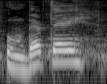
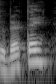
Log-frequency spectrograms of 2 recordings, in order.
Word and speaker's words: Uberti: So anyway, there is the Uberti, I think that's how you say it, Uberti Cattlemen, and I love it.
